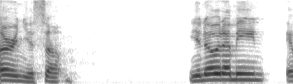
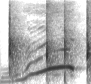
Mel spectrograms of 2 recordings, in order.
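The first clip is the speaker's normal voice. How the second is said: very high squeaky disbelief; shocked what. Retold or imitated. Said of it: "And I'm like".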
